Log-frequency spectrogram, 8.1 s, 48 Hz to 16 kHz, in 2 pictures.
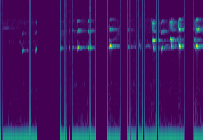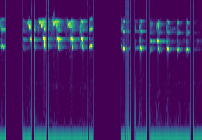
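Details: Booted eagle heard from a webcam in Sierra de Guadarrama National Park, 12 June 2022 at 07:20: bursts of short, high, ringing harmonic chirps that grow denser and louder midway, broken by abrupt silent dropouts.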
